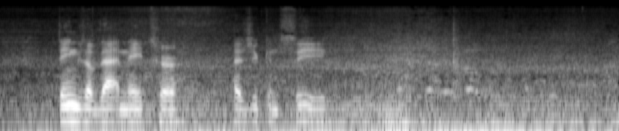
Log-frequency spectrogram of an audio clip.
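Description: Cars and a motorbike drive past on a street outdoors.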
